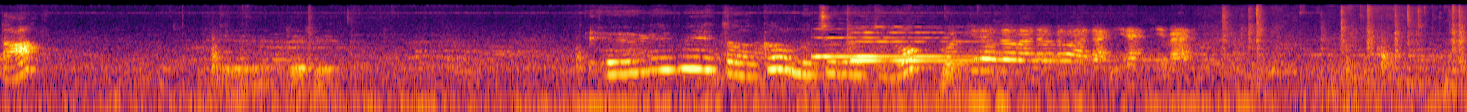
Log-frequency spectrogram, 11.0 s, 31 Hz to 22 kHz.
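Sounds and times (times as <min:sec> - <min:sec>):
elevator two-tone chime: 0:06.1 - 0:08.0.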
